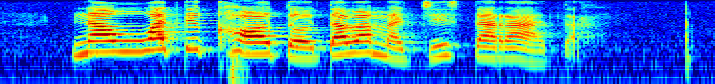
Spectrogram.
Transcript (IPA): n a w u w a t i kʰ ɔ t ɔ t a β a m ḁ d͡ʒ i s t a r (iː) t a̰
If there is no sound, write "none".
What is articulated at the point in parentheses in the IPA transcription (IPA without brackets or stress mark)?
aː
